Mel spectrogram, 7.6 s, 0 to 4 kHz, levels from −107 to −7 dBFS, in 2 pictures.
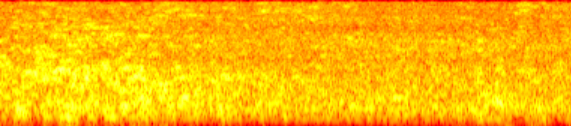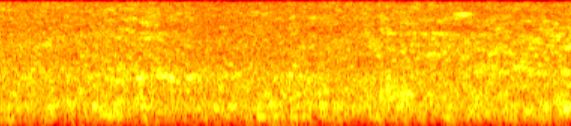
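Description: From start to finish, a speech-tuned noise suppressor is treating these sounds as noise, dipping sustained parts and tails by around 5 dB so the audio pumps and thins, over a narrowband call path with nothing above 4 kHz.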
